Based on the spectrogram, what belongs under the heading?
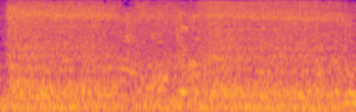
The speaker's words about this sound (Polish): Smog wawelski to hałasujące gazowe dysze balonu, ale nawet ten hałas nie popsuje romantycznych chwil spędzonych w gondoli płynącego po niebie wysoko nad Krakowem balonu.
